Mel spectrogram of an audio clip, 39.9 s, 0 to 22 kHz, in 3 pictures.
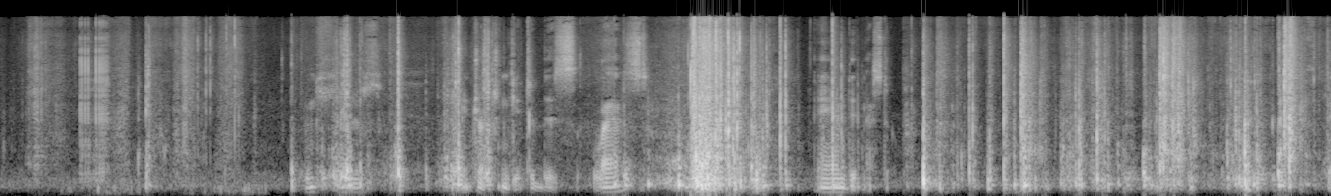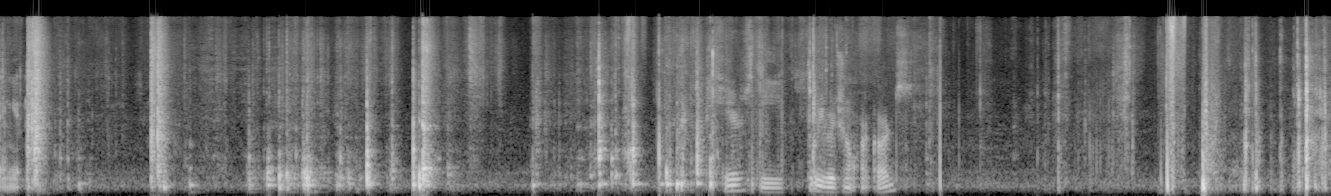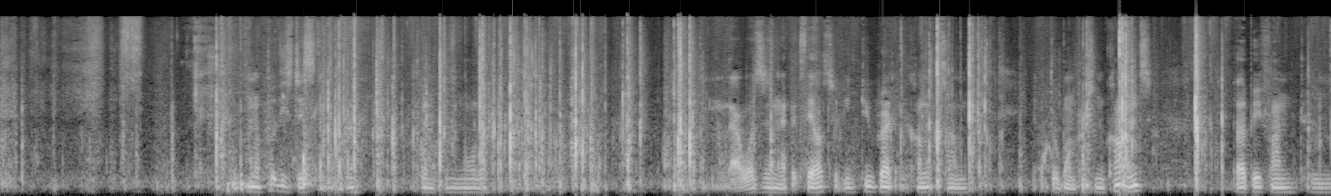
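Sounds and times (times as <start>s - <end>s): rustling cardboard and paper: 0.2s - 5.3s, 6.0s - 39.0s
packaging crinkles: 9.2s - 14.2s, 25.7s - 33.8s, 35.4s - 39.0s.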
